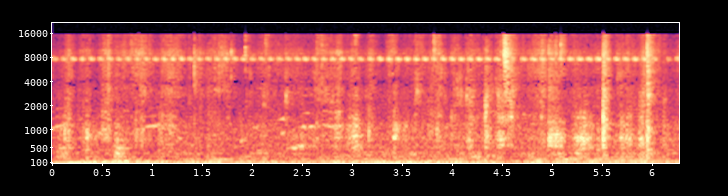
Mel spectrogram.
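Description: Plastic parcel wrapping crinkling and crackling as it is pulled and torn open, in irregular sharp crackles.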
